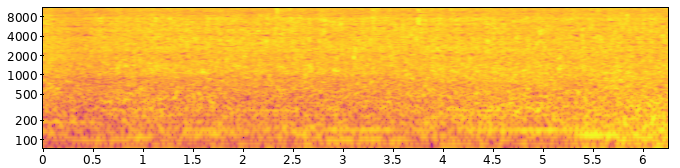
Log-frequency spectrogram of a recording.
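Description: Steady outdoor ambience: an even, rushing, water-like hiss with a faint low hum underneath that grows a little louder near the end.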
